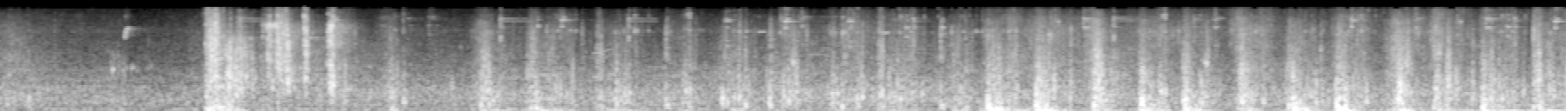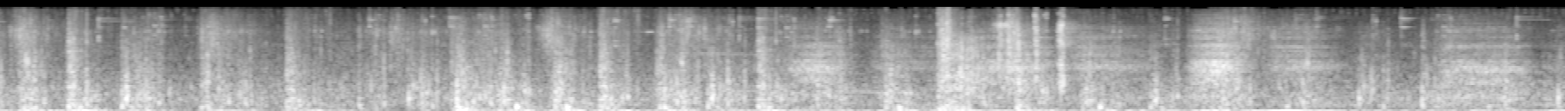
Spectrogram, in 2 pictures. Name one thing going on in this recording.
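Footsteps crunch quickly over gravel and stone.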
